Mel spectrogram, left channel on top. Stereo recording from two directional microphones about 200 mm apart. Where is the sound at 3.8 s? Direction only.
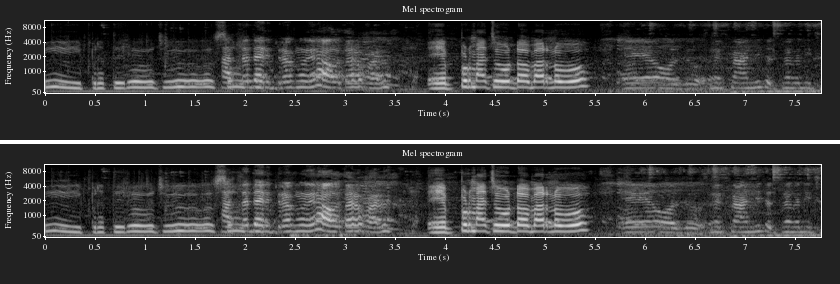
5° left (ahead or behind).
